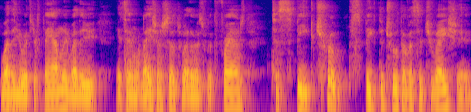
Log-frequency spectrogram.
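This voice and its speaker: With an American accent, the voice has a dark, mellow tone and fairly even intonation. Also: man, medium pitch for a man, moderate pace. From United States. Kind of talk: motivational talk to camera. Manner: casual.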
